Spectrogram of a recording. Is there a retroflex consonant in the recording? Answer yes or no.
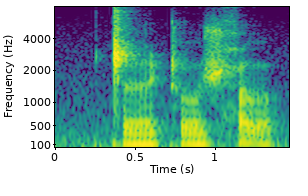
yes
